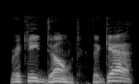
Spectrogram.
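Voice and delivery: loud, cut-off shout; urgent warning. Acted. Peters stopping Burgess lighting a flare, urgent shout. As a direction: shout to stop him before it's too late.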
